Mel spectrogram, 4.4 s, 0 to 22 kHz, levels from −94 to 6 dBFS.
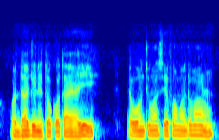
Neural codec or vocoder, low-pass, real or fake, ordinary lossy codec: codec, 44.1 kHz, 7.8 kbps, DAC; 19.8 kHz; fake; Opus, 24 kbps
